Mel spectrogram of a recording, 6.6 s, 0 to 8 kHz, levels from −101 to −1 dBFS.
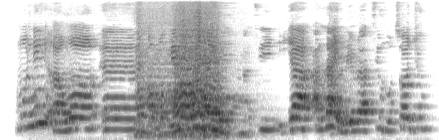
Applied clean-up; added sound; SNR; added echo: classical method WPE with log-MMSE.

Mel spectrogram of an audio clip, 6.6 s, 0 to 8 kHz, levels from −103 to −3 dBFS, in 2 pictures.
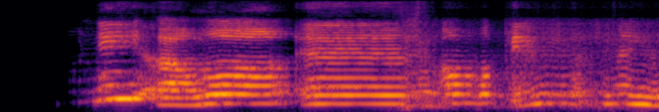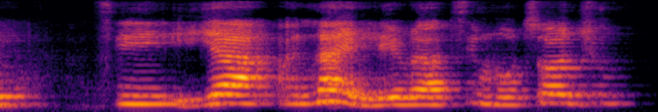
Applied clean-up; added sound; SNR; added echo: neural mask model DeepFilterNet 3.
